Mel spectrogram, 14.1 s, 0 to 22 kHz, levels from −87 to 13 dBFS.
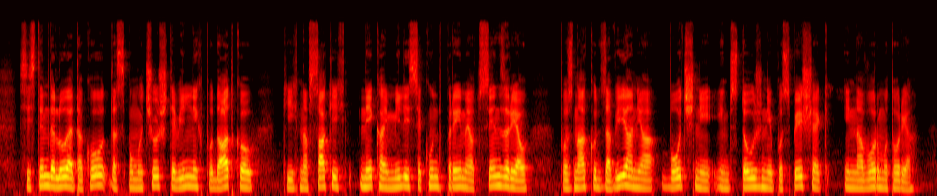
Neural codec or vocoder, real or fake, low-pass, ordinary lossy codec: none; real; 14.4 kHz; none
